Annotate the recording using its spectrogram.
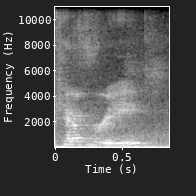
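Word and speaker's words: qvevri: the first letter q i would never have pronounced it that way but it's pronounced kevri and that was the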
